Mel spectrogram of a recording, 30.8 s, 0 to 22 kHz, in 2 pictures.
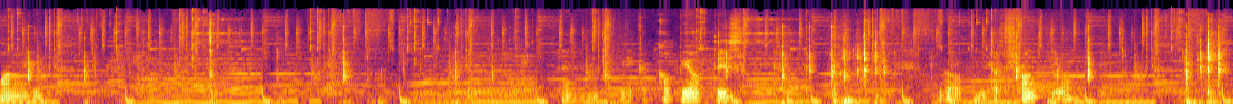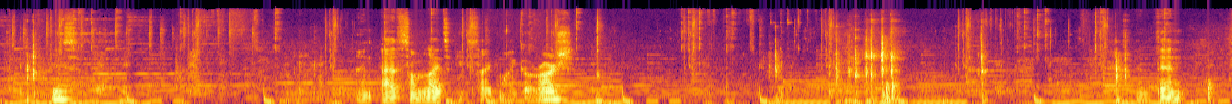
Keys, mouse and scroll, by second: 0.1 middle click, 1.4 shift+click, 3.8 click, 5.0 click, 6.4 click, 8.7 click, 9.1 alt+middle click, 10.0 alt+middle click, 10.7 f, 10.9 z, 12.5 F3, 14.6 click, 15.0 alt+q, 15.5 right click, 15.7 F3, 16.3 click, 16.5 click, 17.6 click, 19.1 right click, 20.2 click, 21.3 right click, 22.0 shift+click, 23.9 click, 24.0 click, 24.5 click, 25.2 alt+right click, 26.0-27.5 typing, 28.1 click, 28.4 right click, 29.1 click, 29.3 F3, 29.9 click.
